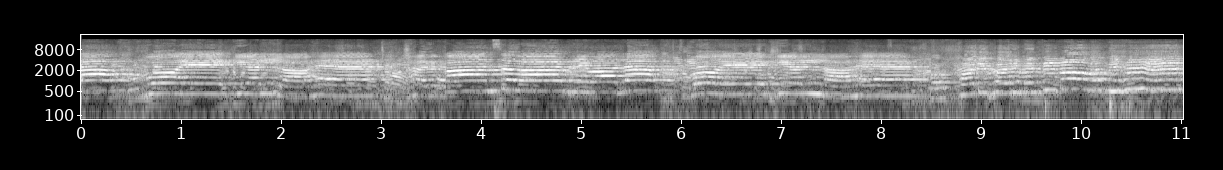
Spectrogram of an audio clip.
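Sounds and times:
girl singing into microphone: 0.0s - 11.0s.

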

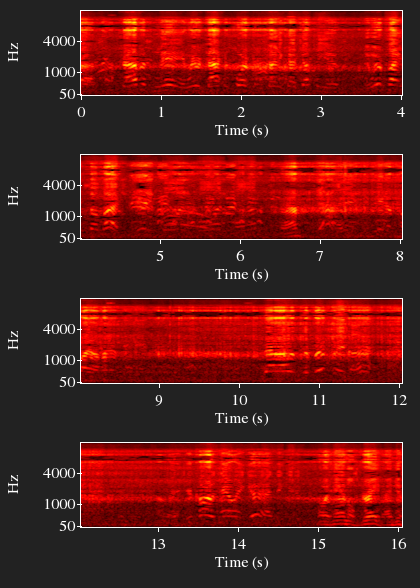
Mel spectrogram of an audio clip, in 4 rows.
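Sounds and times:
people talking indistinctly: 0.0s - 16.0s
steady background hiss: 0.0s - 16.0s.

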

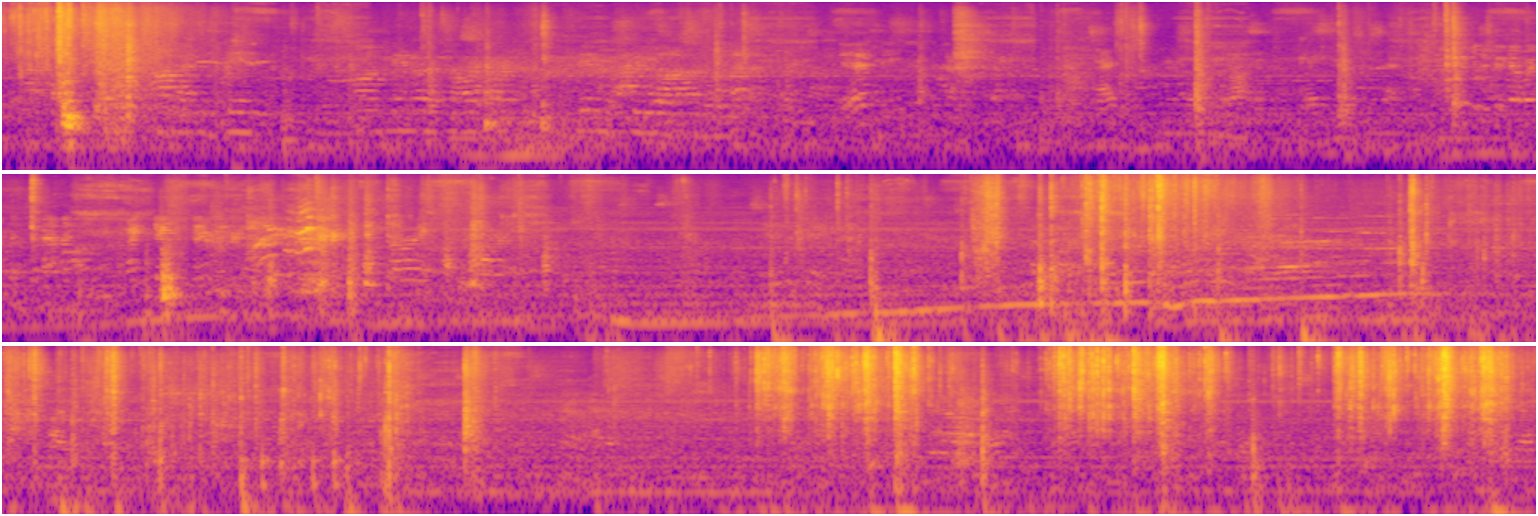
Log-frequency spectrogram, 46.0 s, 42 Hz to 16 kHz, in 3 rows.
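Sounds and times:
foil wrappers crinkling and tearing: 0.0s - 2.0s, 25.2s - 28.3s, 29.4s - 34.9s, 37.6s - 46.0s.

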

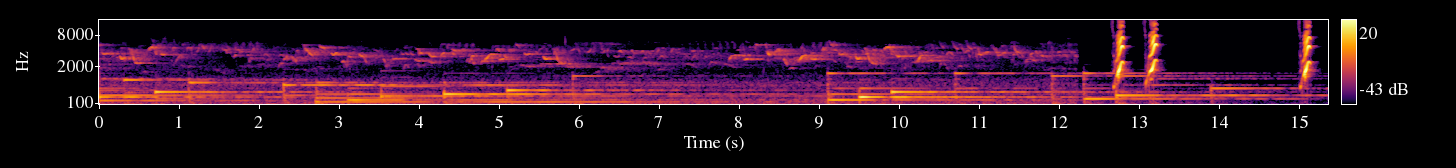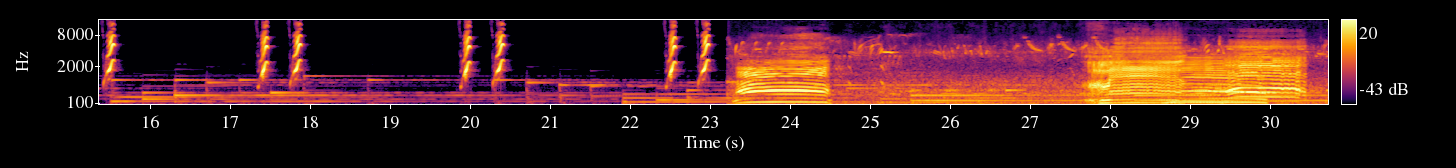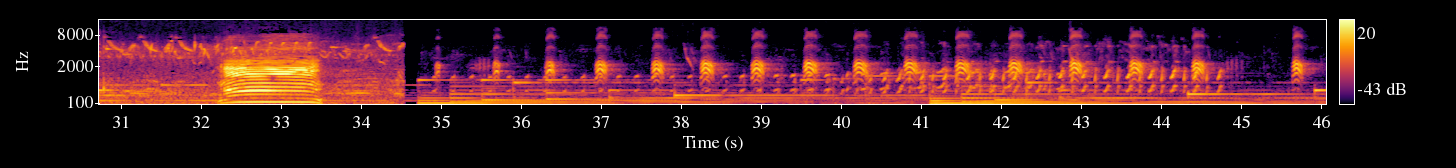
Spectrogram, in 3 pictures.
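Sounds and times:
soft piano music: 0.0s - 46.0s
farm animal bleating: 23.2s - 24.8s, 27.6s - 30.6s, 32.1s - 34.5s.

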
